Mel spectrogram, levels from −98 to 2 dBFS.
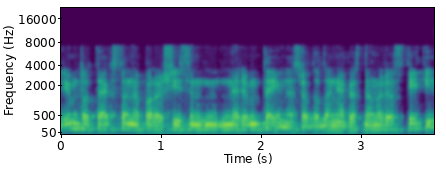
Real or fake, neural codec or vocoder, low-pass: fake; codec, 16 kHz, 4.8 kbps, FACodec; 7.2 kHz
